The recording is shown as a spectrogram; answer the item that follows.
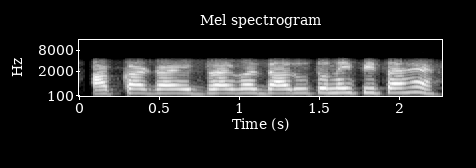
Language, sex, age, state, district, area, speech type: Hindi, female, 60+, Uttar Pradesh, Sitapur, rural, conversation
